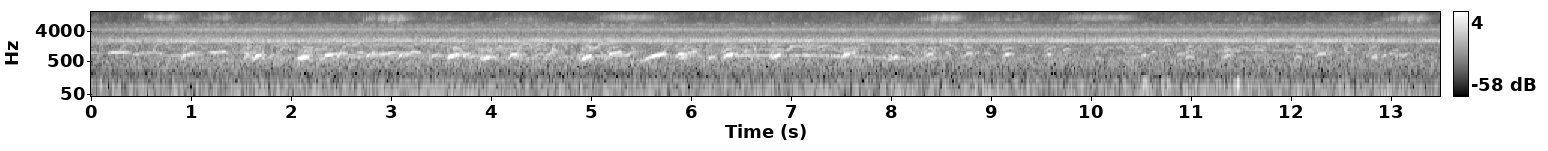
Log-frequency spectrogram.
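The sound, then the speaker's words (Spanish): A steady nighttime insect chorus drones on in several continuous high-pitched layers, while coyotes yip, bark and howl over it in irregular rising and falling bursts from the Ponderosa pines to the north. No one speaks. “De repente, los coyotes se unen al coro nocturno de insectos, ladrando y aullando en un crescendo desde los pinos Ponderosa al norte.”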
